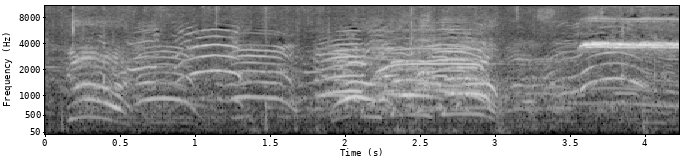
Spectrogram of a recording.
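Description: Spectators shouting and cheering at a youth football play, many voices overlapping. Near the end, a referee's whistle blows a steady high note, ending the play.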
